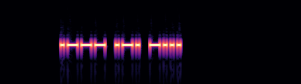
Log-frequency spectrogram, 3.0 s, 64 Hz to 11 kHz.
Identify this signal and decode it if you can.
Morse code, heard as a keyed tone, about 36 wpm, 700 Hz. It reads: JRB
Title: USA Call Sign Postfixes - 3 Letters 35wpm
